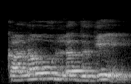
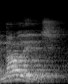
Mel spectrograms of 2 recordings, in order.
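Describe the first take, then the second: First: The K, W and D letters are all sounded. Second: The K, W and D letters are left silent. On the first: The speaker calls it wrong. "अगर हम के, डब्ल्यू और डी का भी उच्चारण करें तो ये क्या हो जाएगा" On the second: The speaker calls it right. "जबकि इसे पढ़ते क्या है"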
